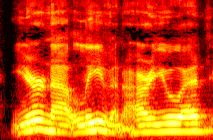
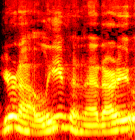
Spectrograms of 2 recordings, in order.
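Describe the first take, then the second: First: It sounds like a direct, firm statement. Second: It sounds like a real, open question.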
